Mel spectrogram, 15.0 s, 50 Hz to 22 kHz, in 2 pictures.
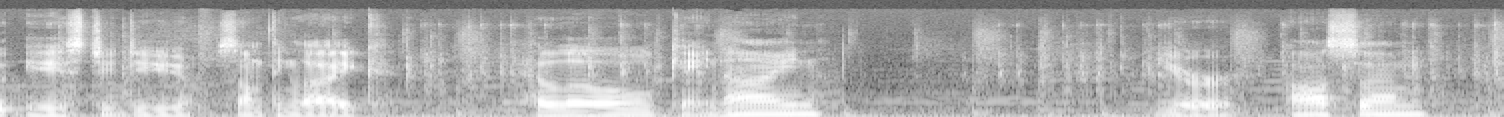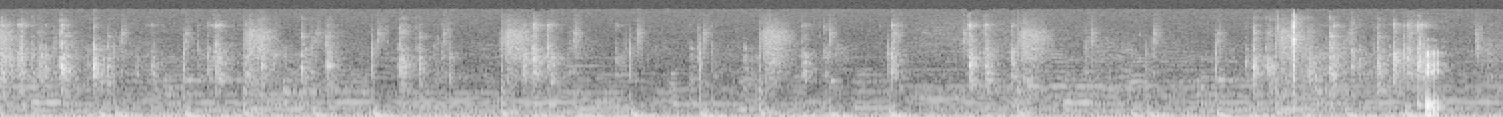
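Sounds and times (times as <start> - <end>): quiet background music: 0.0 - 15.0
computer keyboard typing: 2.0 - 3.6, 4.8 - 11.7, 12.4 - 12.7, 13.7 - 14.7.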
